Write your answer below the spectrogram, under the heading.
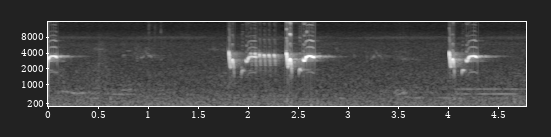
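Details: Bar-winged prinia singing a fight challenge: a rapid buzzy trill, then a sharp double chip with a rattling tail, and later another high chip-buzz, all bright and piercing over light low-level noise.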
